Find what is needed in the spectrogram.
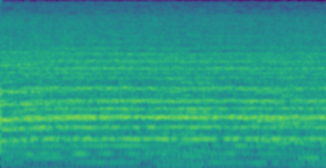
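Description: Background music: voices singing one long held chord.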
